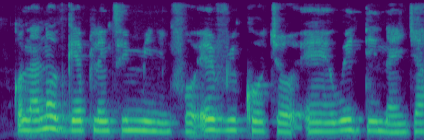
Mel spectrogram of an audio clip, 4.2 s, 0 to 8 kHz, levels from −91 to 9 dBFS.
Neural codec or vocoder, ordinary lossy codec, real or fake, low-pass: none; none; real; 7.2 kHz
